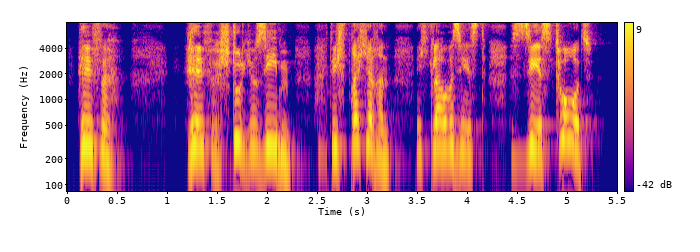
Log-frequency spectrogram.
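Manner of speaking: high-pitched, stumbling, broken-up, halting stammer. A technician calls for help on the telephone, stammering. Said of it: "stammelte dann in den Apparat".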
